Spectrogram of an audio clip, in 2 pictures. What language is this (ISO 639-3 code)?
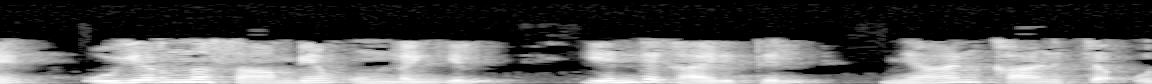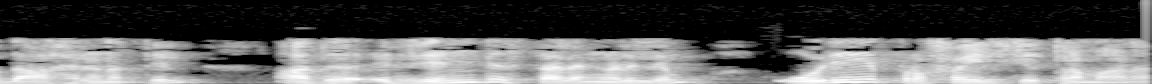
mal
